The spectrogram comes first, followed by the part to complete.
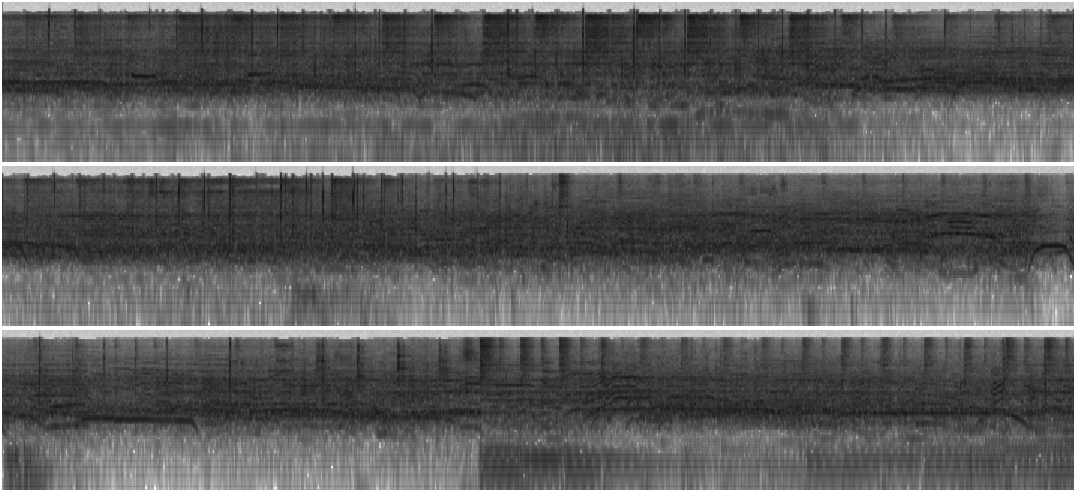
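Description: Live rock concert crowd cheering and whooping between songs, many voices rising and falling in short cries over held notes from the band. About four seconds before the end, the band starts playing again with full low chords.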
